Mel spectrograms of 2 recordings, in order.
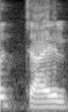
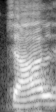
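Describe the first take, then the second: First: चाइल with an i glide before the l; Nagpuri apinihiti. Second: Said in the usual way. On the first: Shown as a demonstration. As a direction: say चाइल, slipping an i in before final l. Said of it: "यहाँ पर इसको चाइल पढ़ेंगे". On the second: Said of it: "चाल है तो".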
